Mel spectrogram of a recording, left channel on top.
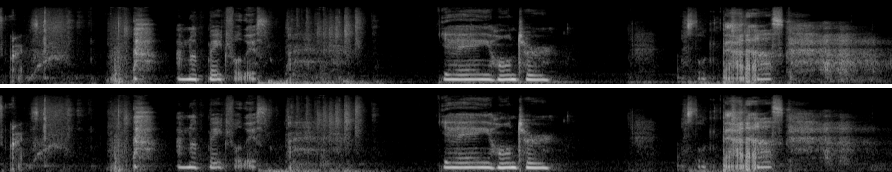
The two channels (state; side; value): normal; both; correlation 0.91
